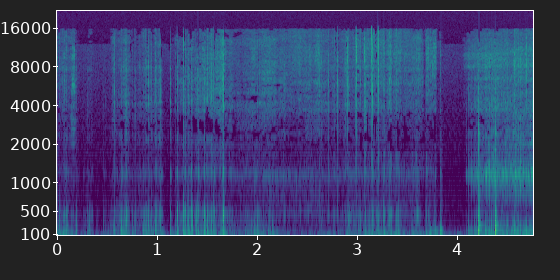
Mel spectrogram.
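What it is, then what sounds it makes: Woven rattan basket. Nails scratch the sides and top of a hollow, red, woven rattan cylindrical basket, making a dense, low, crackling scrape of rapid tiny ticks. Near the end, a few louder, thuddier knocks stand out from the scratching.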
